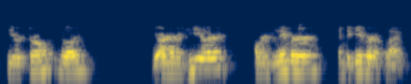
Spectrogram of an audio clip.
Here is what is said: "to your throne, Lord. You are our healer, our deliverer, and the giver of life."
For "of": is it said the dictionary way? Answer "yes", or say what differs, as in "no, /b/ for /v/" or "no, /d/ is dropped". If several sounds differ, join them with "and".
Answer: no, /p/ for /v/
